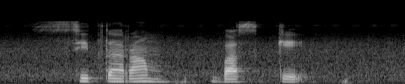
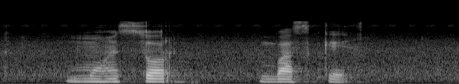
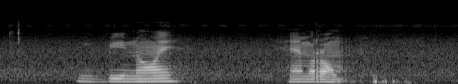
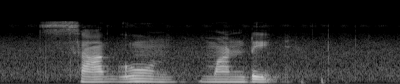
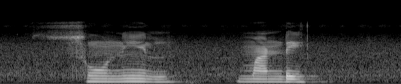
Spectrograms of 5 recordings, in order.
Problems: constant background noise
